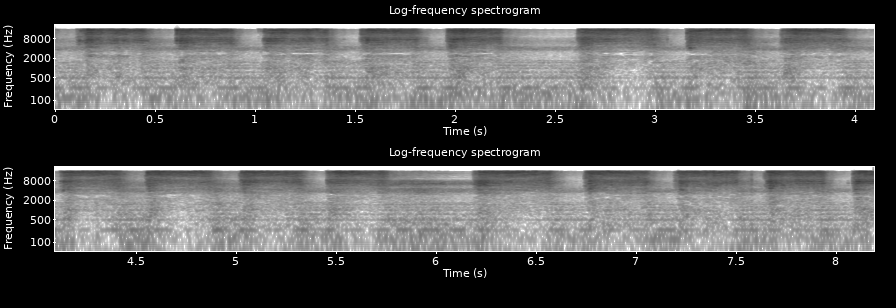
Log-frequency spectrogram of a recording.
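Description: Aerosol can of hairspray being shaken steadily, about two shakes a second, each shake a short hissing slosh of the liquid inside the can.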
